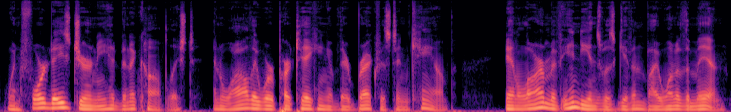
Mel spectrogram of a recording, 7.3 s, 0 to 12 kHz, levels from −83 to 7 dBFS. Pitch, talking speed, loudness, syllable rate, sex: 100 Hz, 230 wpm, -18 LUFS, 6.2 syllables/s, male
